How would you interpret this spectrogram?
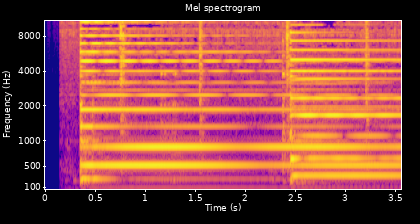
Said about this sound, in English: Next moment he'd be back chatting and spinning yarns, and in the corner the Neptune clock chimed out its creamy slice of days.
